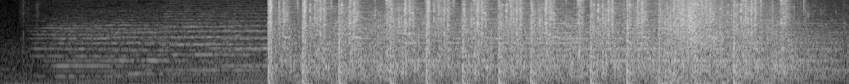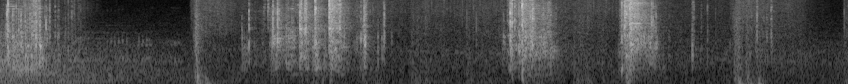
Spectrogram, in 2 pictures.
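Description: Gunfire in the video game Rust: a dense burst of rapid automatic shots for several seconds, then scattered single cracks and footstep-like clatter, loud and close, with no voices.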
